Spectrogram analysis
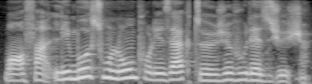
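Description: A woman's voice: on the low side, lively intonation, unhurried, darkish tone. A woman from France hosting a podcast, reading a scripted, playful commentary in punchy rhythmic lists. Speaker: podcast host. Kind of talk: scripted comic narration.

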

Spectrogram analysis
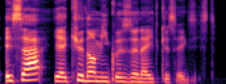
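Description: A woman's voice: lowish voice, fast talker, pushed and bright, smooth, no room sound, studio quality. Playful, giggly woman co-host. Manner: playful, giggly, teasing quiz delivery. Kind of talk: casual radio chat.

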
